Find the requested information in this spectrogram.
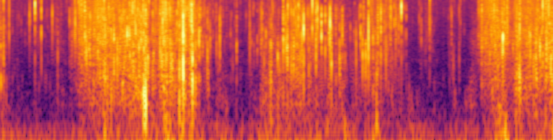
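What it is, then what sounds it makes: Plastic bubble wrap. Fingers squeeze clear plastic bubble wrap wrapped around a recorder, then fingertips scratch across the wrap. Dense, bright crinkling and crackling fill the clip, with a couple of sharper snaps near the middle and a steady scratchy rustle toward the end.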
